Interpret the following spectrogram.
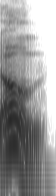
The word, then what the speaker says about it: om: Relax your mind and body by gently humming the sacred mantra om pronounced om about 10 times.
